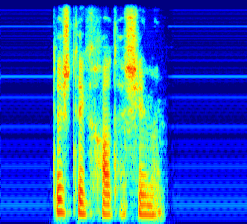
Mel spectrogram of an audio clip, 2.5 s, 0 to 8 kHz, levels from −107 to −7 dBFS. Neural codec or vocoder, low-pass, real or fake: vocoder, 22.05 kHz, 80 mel bands, HiFi-GAN; 7.2 kHz; fake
